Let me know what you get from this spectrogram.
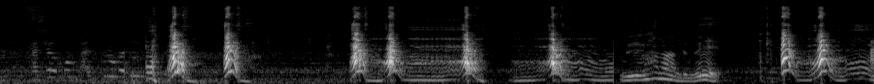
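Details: A male dog, presumed Pomeranian-Chihuahua mix born August 2020, fires off sharp, high yappy barks in angry bursts after being teased with a hair dryer, with a person's voice between them.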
